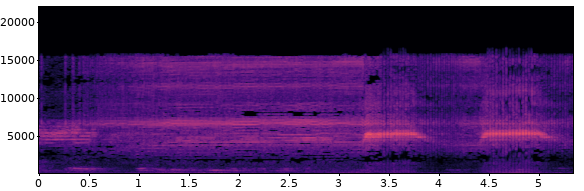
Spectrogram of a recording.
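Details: Cicada (Cicadoidea), whose song is produced by males during the warm season: a hissing high buzz in the background, interrupted by two short, louder, sharper buzzing bursts near the end.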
